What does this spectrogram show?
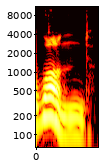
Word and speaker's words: wand: Press the cross button to cast a Flipendo knockback jinx from your wand. Wand, wand like I don't know, stop. Wand. With that o sound.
